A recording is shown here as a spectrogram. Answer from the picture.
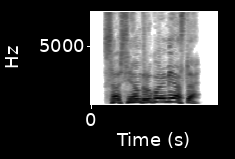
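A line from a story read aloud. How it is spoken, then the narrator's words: Joyful yell. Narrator (Russian): радостно заорал первый посетитель нового мира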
